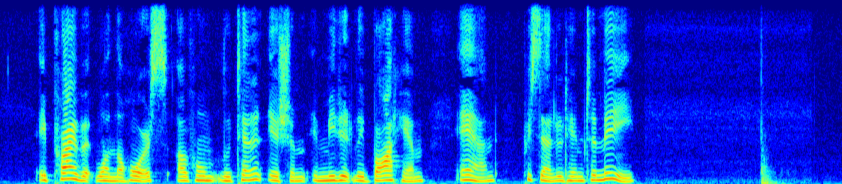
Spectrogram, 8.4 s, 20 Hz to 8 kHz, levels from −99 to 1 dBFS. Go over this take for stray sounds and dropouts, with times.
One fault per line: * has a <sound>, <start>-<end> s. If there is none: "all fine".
* has a thud, 7.6-8.0 s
